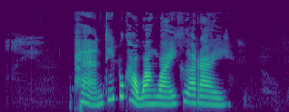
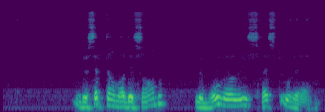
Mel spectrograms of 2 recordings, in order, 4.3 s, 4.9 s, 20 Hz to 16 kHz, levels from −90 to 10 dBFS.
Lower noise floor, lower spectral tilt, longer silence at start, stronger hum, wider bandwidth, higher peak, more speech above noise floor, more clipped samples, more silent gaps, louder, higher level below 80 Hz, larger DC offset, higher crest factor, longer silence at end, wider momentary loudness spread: about the same, -71 dBFS vs -70 dBFS; second, -4.5 dB/octave vs -10 dB/octave; about the same, 1.1 s vs 1.1 s; neither; first, 11.5 kHz vs 9.2 kHz; about the same, -6 dBFS vs -6 dBFS; about the same, 47 dB vs 47 dB; neither; neither; about the same, -24 LUFS vs -24 LUFS; second, -72 dBFS vs -64 dBFS; neither; about the same, 22 dB vs 18 dB; first, 0.95 s vs 0.15 s; first, 14 LU vs 11 LU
